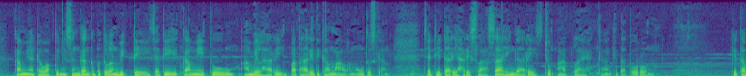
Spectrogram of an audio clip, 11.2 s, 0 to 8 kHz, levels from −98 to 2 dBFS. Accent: native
